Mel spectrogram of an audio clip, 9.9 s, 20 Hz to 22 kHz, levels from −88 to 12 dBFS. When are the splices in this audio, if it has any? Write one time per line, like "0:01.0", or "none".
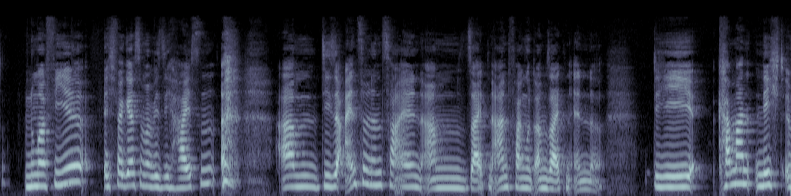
0:08.9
